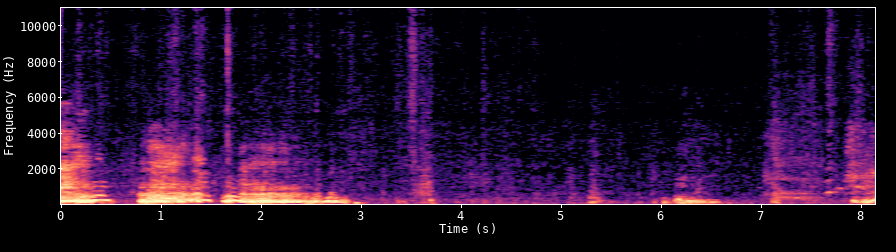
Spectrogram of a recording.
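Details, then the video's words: Puppies playing together, giving low rumbling growls in three long bursts over the first three seconds, then quieter growling bouts near six and eight seconds with near silence between. "Cute puppies playing game with other"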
